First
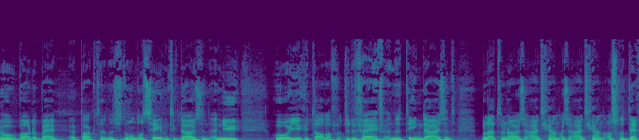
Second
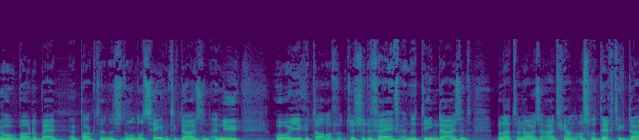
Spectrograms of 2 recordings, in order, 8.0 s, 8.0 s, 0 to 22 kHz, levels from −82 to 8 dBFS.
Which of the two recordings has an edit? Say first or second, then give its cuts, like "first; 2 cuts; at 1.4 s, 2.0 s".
first; 2 cuts; at 4.3 s, 7.0 s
